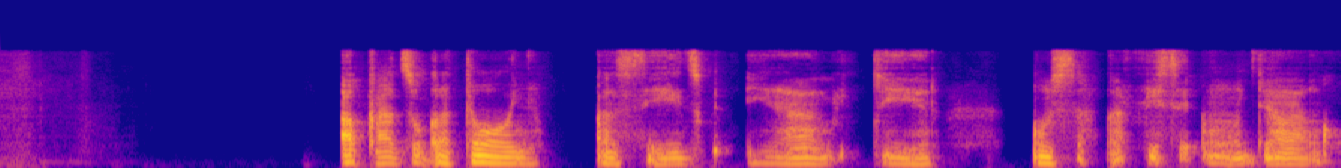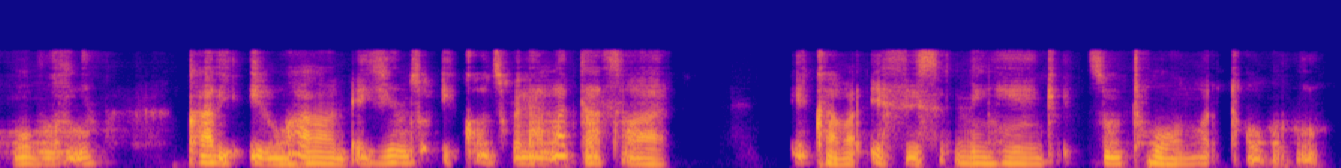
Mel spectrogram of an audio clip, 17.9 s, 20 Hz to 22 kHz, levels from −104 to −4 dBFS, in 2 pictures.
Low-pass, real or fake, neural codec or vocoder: 7.2 kHz; fake; codec, 24 kHz, 1 kbps, SNAC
